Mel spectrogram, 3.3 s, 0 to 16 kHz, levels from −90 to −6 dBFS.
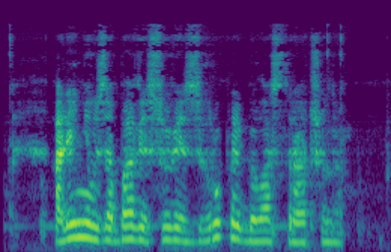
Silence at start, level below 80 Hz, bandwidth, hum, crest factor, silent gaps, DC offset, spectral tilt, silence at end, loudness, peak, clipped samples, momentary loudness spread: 0.1 s; -62 dBFS; 11.5 kHz; none; 20 dB; none; under 0.1%; -5 dB/octave; 0.4 s; -24 LUFS; -6 dBFS; under 0.1%; 13 LU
